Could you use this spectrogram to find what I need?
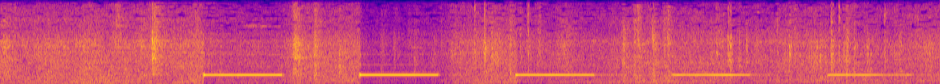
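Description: A backup alarm beeps steadily.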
